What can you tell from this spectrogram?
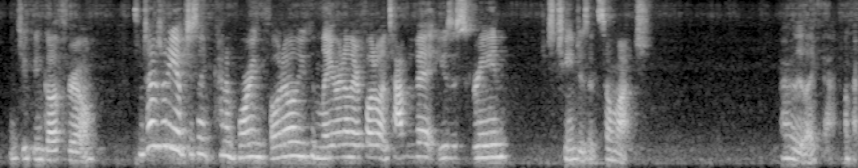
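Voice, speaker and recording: A woman's somewhat breathy voice moves at a fairly quick pace, with a fairly high pitch and ordinary pitch variation. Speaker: photography teacher. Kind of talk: tutorial. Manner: fast; casual, hesitant with fillers.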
